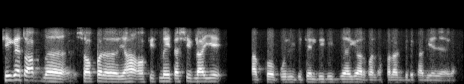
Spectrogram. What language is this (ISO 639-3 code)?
urd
